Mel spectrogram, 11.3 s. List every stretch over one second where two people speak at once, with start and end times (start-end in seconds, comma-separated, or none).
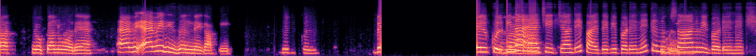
none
